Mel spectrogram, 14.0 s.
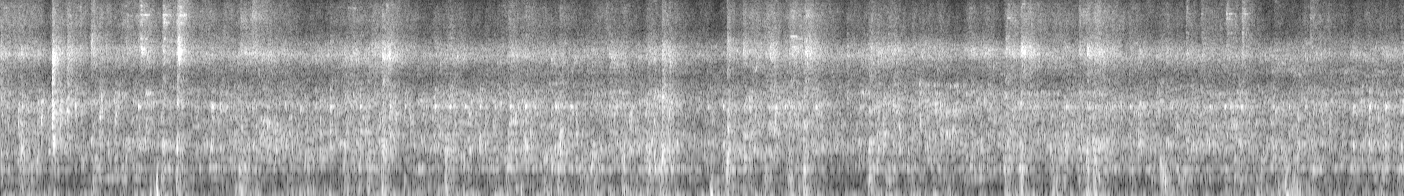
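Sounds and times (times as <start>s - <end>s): knocks and clacks: 0.0s - 2.7s
train wheels rumbling on track: 0.0s - 14.0s.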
